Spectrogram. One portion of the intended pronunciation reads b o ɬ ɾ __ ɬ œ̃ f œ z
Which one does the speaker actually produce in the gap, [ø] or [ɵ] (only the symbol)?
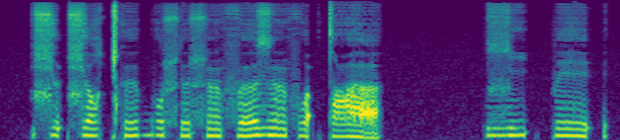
ø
